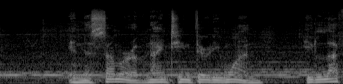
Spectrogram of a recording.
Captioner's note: voiceover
